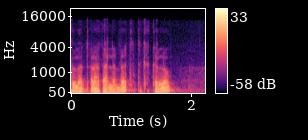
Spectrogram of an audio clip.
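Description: Speech only: a man talking in a studio, with a short pause near the end.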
